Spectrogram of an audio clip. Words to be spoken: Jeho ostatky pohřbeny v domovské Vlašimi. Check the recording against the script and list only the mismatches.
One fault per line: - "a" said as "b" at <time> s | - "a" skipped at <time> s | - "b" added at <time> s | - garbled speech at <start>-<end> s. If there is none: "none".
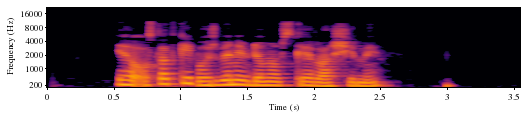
none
